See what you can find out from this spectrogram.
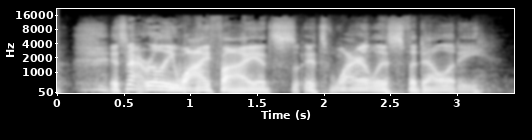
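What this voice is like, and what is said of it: Annoying nerdy put-on voice. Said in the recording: “my annoying nerd voice”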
